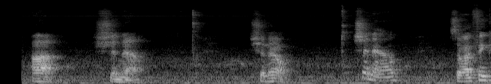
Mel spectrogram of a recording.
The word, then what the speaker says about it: Chanel: no h and just like hermes right ah chanel chanel chanel so i think if there is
